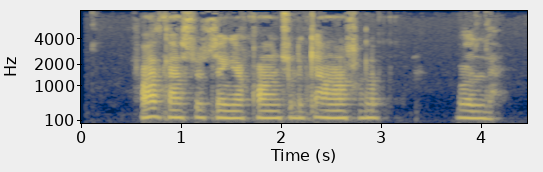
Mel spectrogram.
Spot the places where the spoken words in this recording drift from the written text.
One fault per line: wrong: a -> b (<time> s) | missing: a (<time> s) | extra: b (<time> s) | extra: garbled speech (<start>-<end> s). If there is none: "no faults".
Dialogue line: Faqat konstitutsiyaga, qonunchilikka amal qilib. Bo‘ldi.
no faults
